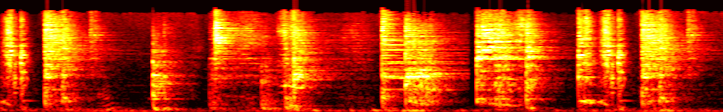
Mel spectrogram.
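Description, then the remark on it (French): Metal pots and pans clatter and clang repeatedly in a kitchen, a series of sharp, loud impacts with ringing clinks in an irregular rhythm, with no voices. “Oui, c'est des bruits de cuisine ou de casserole, de poêle.”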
